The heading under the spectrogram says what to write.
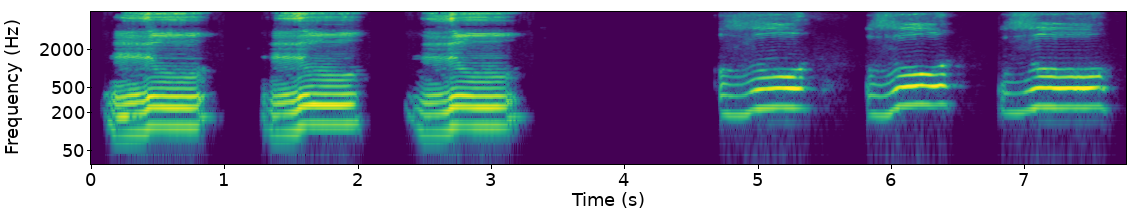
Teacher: lidahnya nempel ke gigi, sedikit keluar.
